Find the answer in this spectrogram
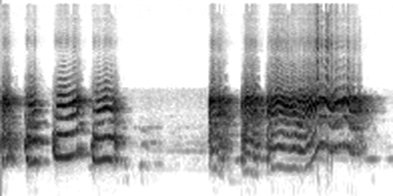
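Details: Caged male Quaker parrot practising words: two quick bursts of harmonic, voice-like syllables, a short pause, then a longer run of chattering speech-like sounds with wavering pitch.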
